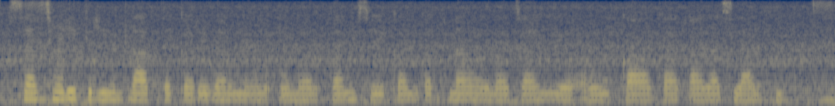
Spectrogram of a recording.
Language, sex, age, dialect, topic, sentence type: Chhattisgarhi, female, 25-30, Central, banking, question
